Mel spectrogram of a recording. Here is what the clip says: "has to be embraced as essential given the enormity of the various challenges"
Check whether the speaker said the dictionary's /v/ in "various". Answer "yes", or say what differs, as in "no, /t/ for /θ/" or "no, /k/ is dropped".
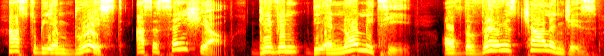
yes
